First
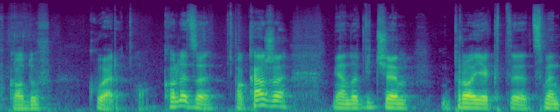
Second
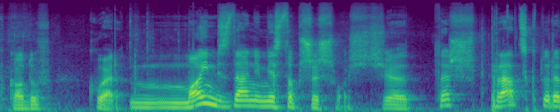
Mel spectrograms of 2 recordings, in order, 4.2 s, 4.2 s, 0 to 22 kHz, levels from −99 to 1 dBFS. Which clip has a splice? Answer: second; 1 cut; at 1.0 s

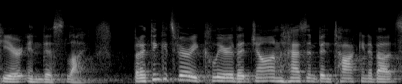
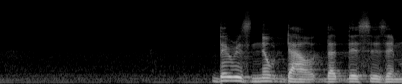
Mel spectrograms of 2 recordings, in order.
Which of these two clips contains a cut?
first; 1 cut; at 1.2 s

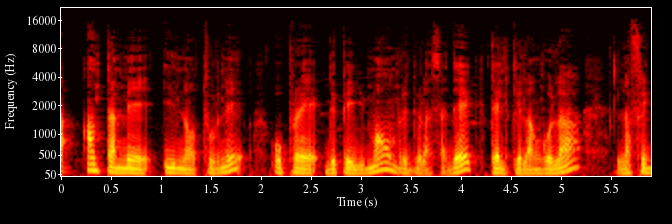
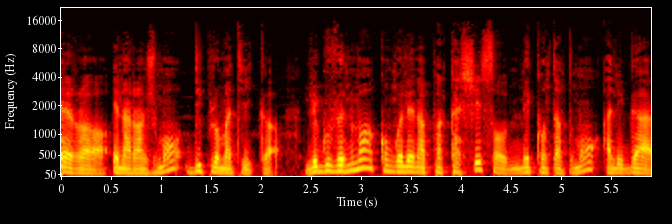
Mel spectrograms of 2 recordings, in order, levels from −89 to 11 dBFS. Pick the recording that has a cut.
second; 1 cut; at 2.3 s

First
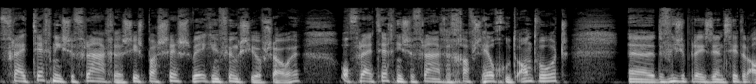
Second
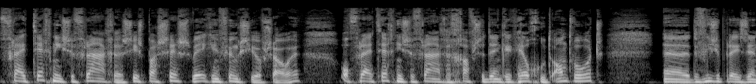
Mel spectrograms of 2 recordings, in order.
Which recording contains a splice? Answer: first; 1 cut; at 4.8 s

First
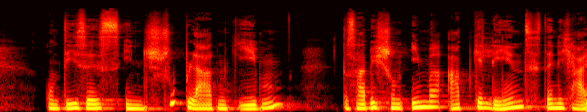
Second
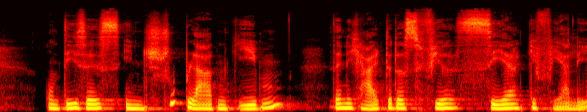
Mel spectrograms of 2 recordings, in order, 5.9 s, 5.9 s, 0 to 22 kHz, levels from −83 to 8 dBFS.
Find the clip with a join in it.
second; 1 cut; at 3.3 s

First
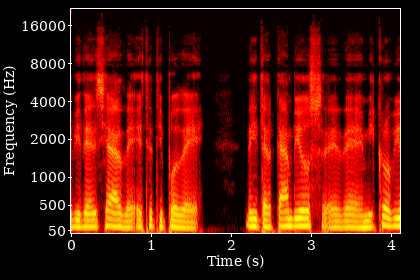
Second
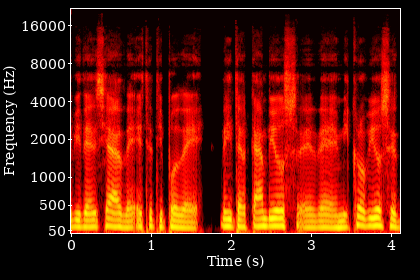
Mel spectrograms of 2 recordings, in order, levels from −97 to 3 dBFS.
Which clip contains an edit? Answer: second; 1 cut; at 1.7 s

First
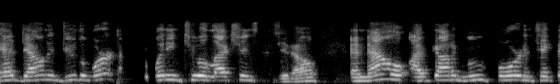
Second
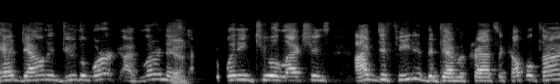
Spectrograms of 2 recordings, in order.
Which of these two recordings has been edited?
first; 2 cuts; at 1.2 s, 2.7 s

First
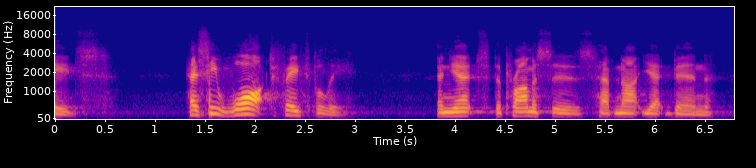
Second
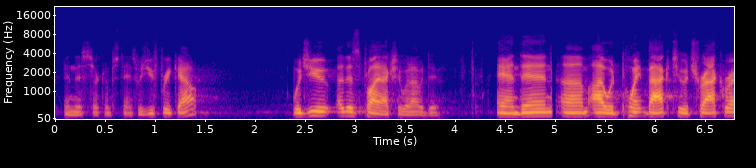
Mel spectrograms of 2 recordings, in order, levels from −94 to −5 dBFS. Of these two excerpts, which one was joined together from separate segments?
second; 2 cuts; at 2.3 s, 4.3 s

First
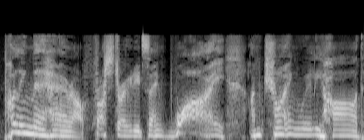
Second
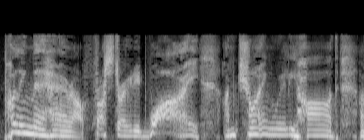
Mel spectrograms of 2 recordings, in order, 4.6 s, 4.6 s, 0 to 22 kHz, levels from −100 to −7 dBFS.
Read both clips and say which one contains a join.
second; 1 cut; at 1.8 s

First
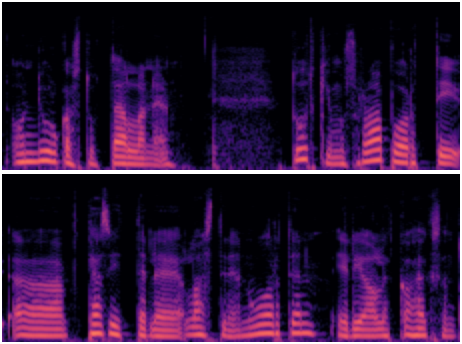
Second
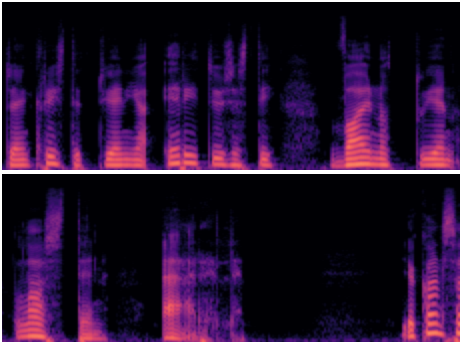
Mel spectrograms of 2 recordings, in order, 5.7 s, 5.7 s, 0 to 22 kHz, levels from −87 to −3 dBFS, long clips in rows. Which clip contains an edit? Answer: first; 1 cut; at 3.2 s

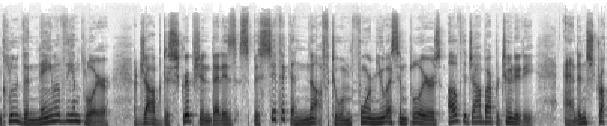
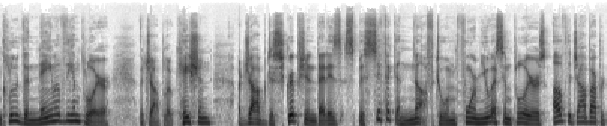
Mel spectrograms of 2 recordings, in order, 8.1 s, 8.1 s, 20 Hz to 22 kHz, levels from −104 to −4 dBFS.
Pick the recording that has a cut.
first; 1 cut; at 1.7 s

